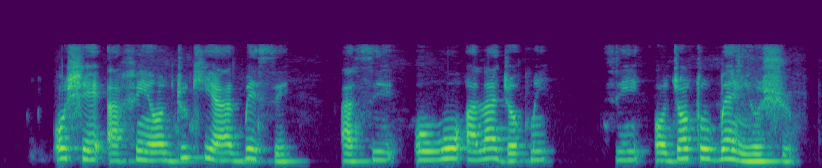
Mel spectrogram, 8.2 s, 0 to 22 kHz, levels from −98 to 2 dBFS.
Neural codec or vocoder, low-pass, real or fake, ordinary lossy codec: none; 7.2 kHz; real; none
